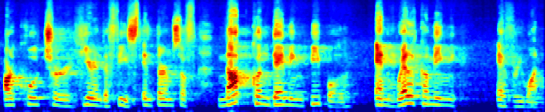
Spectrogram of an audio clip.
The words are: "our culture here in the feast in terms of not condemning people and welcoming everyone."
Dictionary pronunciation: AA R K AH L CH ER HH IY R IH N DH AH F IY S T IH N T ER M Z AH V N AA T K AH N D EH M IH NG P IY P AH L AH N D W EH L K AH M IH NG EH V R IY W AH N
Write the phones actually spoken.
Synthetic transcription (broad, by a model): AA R K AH L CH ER HH IY R IH N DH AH F IY S T IH N T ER M S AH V N AA T K AH N D EH M IH NG P IY P AH L AH N D W EH L K AH M IH NG EH V R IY W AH N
